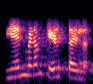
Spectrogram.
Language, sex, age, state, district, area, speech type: Kannada, female, 30-45, Karnataka, Hassan, urban, conversation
